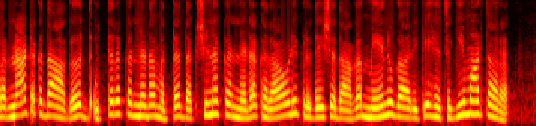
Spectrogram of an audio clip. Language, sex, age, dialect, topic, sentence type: Kannada, female, 31-35, Dharwad Kannada, agriculture, statement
